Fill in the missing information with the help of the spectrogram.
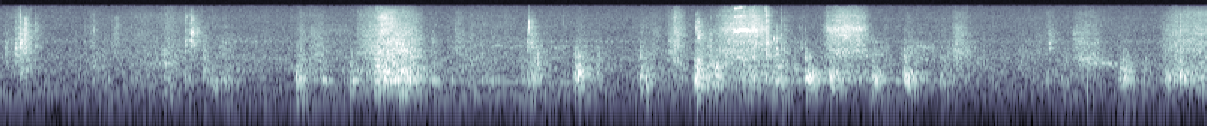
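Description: A gloved hand sweeping sawdust off the top of a freshly sawn maple slab: scattered short brushing swishes and scuffs, the strongest about two and a half seconds in and again around five seconds in.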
